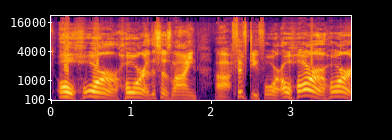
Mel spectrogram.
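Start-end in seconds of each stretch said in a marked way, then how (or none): 0.1-1.2 loud, stricken cry of horror; anguished outcry. Acted. Macduff discovers the murdered king. 2.9-3.8 loud, stricken cry of horror on both words; anguished outcry. Acted. Teacher rereads Macduff's outcry.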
